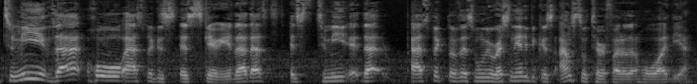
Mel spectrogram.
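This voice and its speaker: A man co-hosting a podcast in casual chat, halting and repeating himself as he searches for words. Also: on the high side, expressive, a little hiss or hum. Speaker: podcast co-host.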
